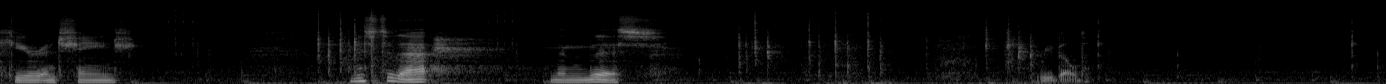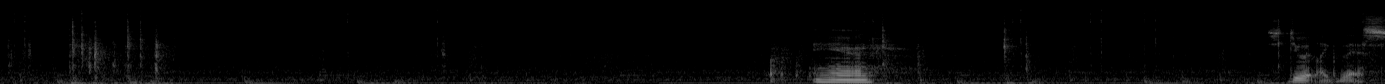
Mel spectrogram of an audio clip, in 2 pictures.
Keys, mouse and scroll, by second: 0.0 middle click, 1.6 click, 4.8 click, 10.9 middle click, 11.9 scroll down 1, 12.3 scroll up 1, 13.4 middle click, 14.0 click, 15.2 ctrl+Tab, 16.6 scroll down 2, 17.3 click, 18.6 scroll down 2, 18.8-19.5 scroll up 4, 22.4 click, 23.9 ctrl+click, 24.7 click, 25.2 click, 25.6-26.6 scroll down 6, 26.6 middle click, 27.4-27.7 drag.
